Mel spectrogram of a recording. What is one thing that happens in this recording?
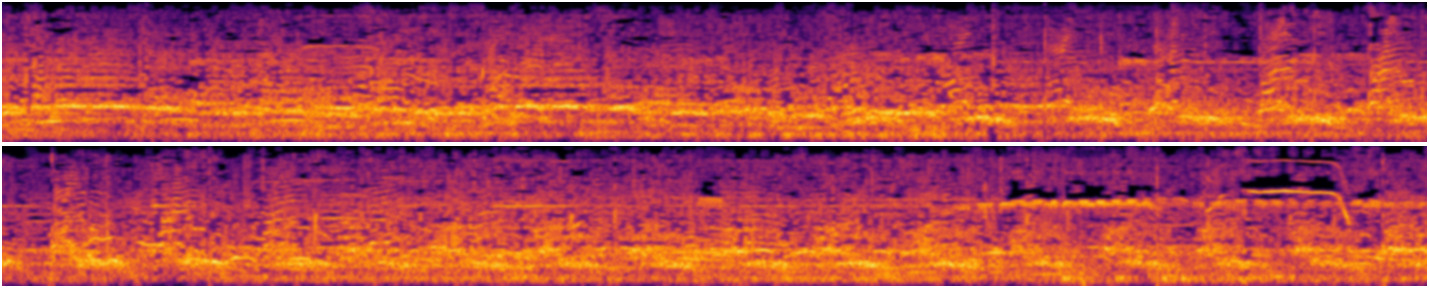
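A crowd of men and women shouts and cheers excitedly close by.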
